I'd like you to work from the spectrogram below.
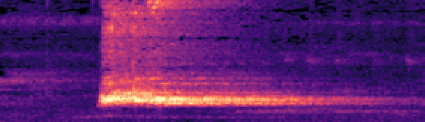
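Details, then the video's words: A red-vented bulbul indoors, flying within a house, gives a single sudden harsh note that starts abruptly and trails off slowly as it echoes off the room's walls. "Flying bird inside house | Redvented Bulbul"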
